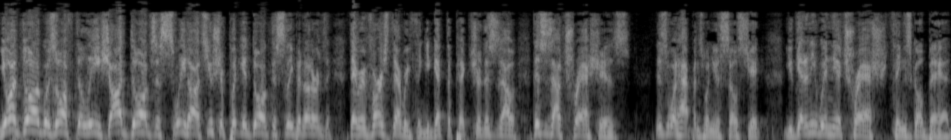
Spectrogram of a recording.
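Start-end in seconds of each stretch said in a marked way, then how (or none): 0.0-3.7 loud scream. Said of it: "they scream at me".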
